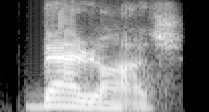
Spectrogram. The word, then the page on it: barrage: Indian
